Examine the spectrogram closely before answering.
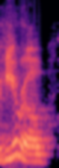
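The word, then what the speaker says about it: Herro: he threw down tyler hero and that's the right way to pronounce it i got in touch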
